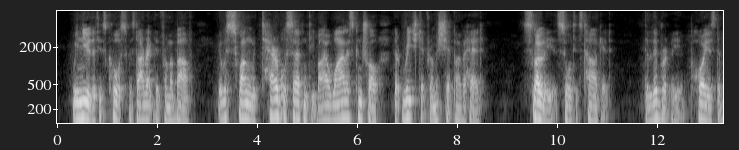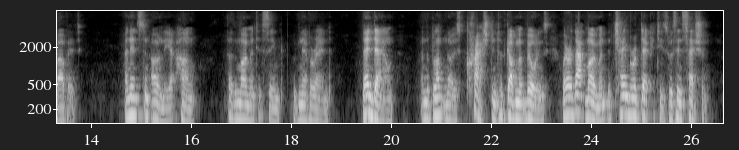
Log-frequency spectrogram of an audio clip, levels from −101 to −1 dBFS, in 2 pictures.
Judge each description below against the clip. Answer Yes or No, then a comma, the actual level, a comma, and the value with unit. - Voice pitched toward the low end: Yes, low, 120 Hz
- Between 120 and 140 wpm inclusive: No, average, 160 wpm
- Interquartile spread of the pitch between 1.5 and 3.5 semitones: No, average, 4.0 semitones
